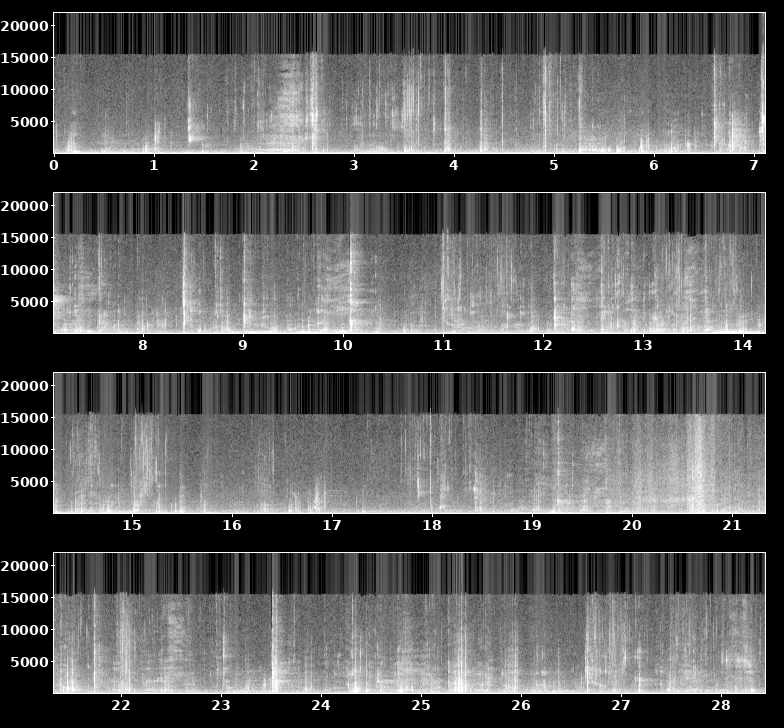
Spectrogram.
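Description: Close-miked eating: chewing and biting with many irregular wet mouth smacks and clicks as a person eats meat curry and rice by hand.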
